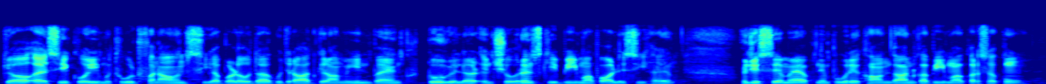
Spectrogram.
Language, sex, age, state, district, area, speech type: Urdu, male, 18-30, Uttar Pradesh, Lucknow, rural, read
